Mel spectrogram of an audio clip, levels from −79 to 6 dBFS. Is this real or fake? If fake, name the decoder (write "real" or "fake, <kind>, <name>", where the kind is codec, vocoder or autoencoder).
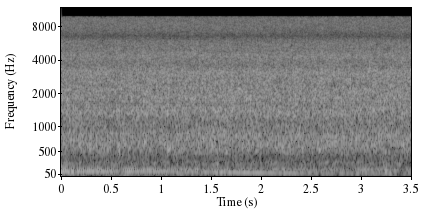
real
